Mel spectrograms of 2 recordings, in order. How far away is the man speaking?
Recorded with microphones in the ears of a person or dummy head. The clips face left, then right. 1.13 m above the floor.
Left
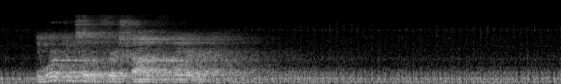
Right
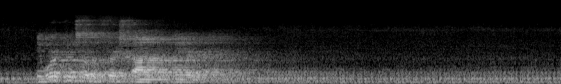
About 1.2 m.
